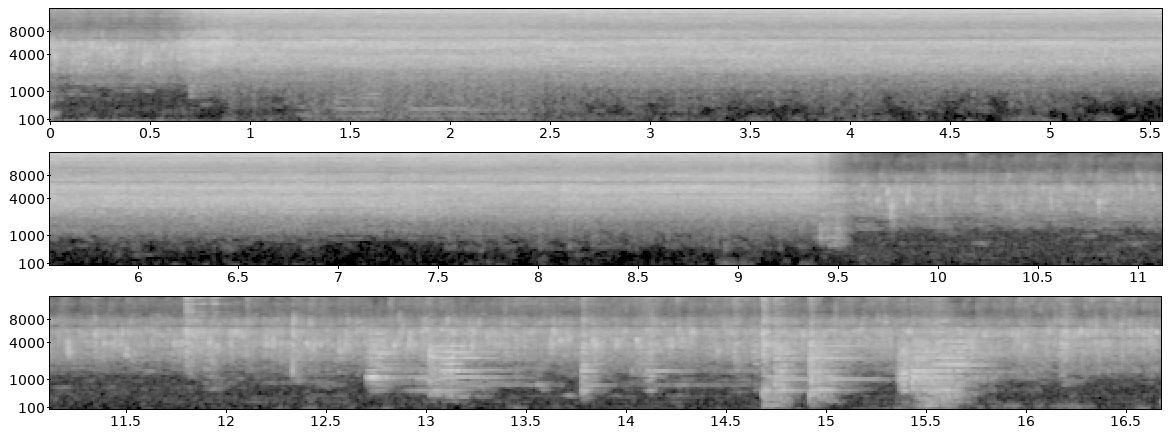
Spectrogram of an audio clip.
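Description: Garlic, tomato, curry leaves and green chilli hit hot oil in a pan for tempering a padwal (snake gourd) dish, giving a loud sustained sizzle that cuts off abruptly, followed by quieter clatter and stirring sounds.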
